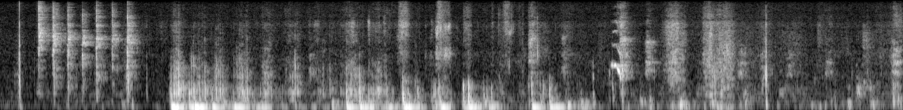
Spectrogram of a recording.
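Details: Cream Pomeranian puppy giving soft whimpers and low grumbling growls in irregular bursts, mixed with scuffling and scratching noises.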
